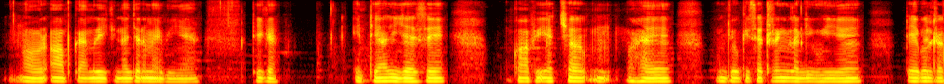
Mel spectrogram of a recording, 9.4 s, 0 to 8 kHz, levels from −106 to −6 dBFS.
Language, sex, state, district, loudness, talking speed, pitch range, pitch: Hindi, male, Uttar Pradesh, Hamirpur, -31 LUFS, 160 wpm, 110-120 Hz, 115 Hz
